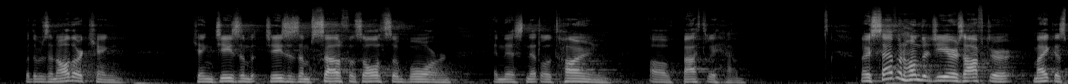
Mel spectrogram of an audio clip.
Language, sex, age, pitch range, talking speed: English, male, 40-59, 115-150 Hz, 130 wpm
